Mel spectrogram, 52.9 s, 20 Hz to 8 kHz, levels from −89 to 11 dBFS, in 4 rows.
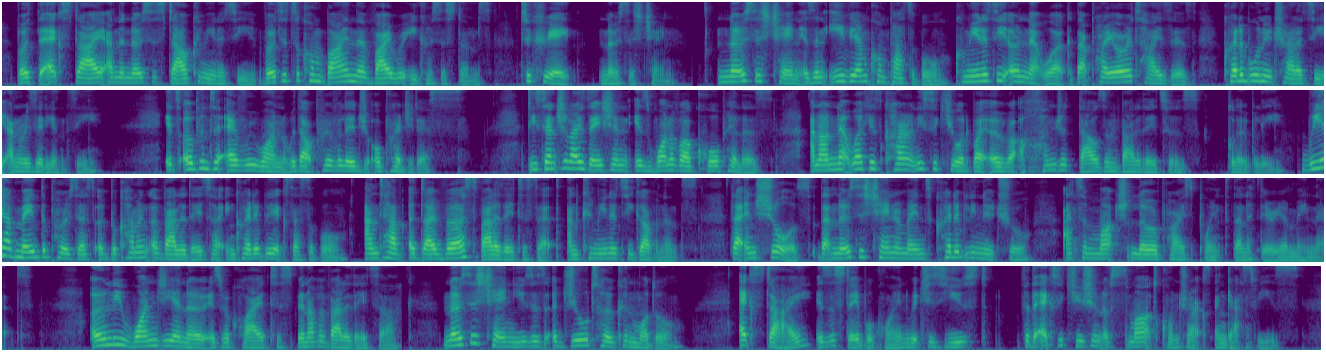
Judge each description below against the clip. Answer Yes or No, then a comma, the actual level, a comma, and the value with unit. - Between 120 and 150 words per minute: Yes, average, 145 wpm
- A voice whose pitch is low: No, medium, 165 Hz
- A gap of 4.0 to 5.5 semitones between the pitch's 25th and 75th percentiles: Yes, average, 4.9 semitones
